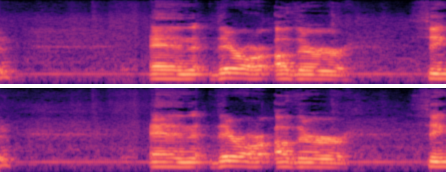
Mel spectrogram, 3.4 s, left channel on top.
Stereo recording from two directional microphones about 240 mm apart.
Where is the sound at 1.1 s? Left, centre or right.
Centre.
